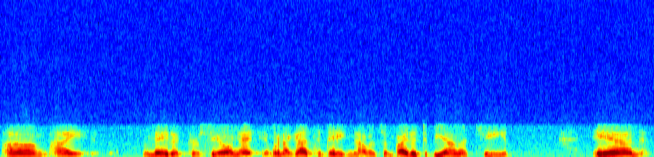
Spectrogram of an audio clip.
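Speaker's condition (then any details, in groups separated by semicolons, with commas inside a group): Essential tremor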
